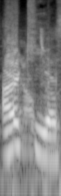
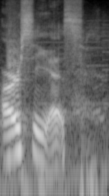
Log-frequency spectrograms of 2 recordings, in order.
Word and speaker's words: Arceus: in our comments section it's archaeus not Arceus it's pretty much I'm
